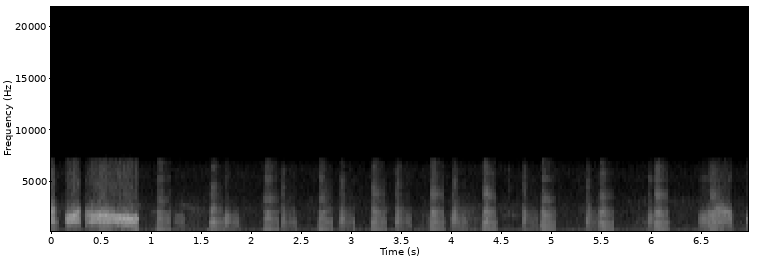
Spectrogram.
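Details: Lure call of a female Chinese francolin used by trappers: a long harsh grating note opens, then clipped, bending harmonic notes repeat at an uneven pace before another rough burst.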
